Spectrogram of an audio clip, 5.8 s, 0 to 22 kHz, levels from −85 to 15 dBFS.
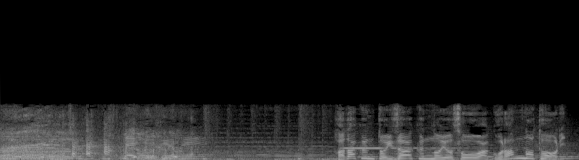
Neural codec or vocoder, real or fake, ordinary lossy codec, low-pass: none; real; none; none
